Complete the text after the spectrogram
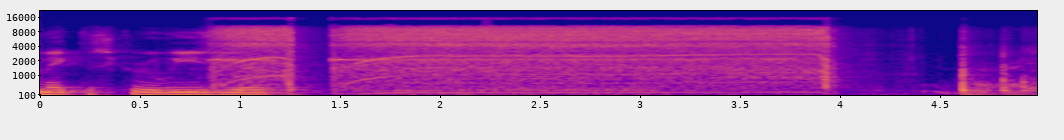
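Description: An electric drill whirs at high speed, driving into wood.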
